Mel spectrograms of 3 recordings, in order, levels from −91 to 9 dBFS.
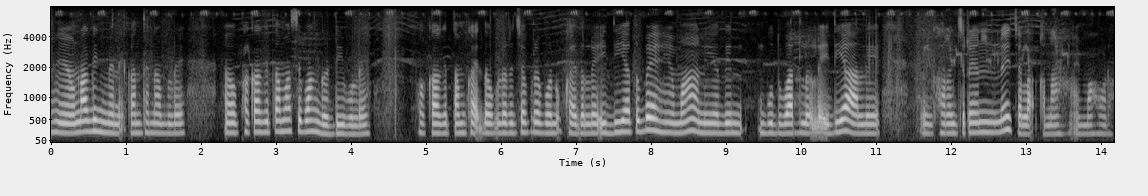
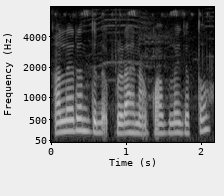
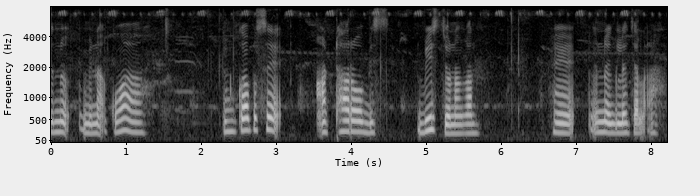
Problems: none marked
